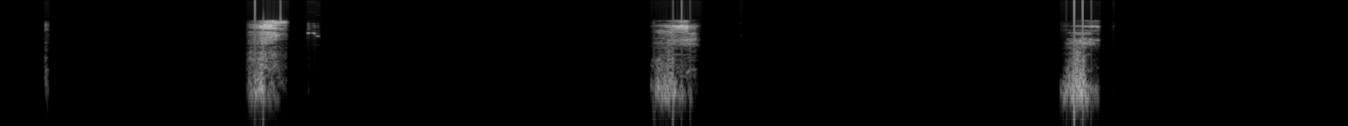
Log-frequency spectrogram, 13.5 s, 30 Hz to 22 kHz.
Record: {"exhalation_length": "13.5 s", "exhalation_amplitude": 8721, "exhalation_signal_mean_std_ratio": 0.19, "survey_phase": "beta (2021-08-13 to 2022-03-07)", "age": "18-44", "gender": "Male", "wearing_mask": "No", "symptom_cough_any": true, "symptom_runny_or_blocked_nose": true, "symptom_shortness_of_breath": true, "symptom_sore_throat": true, "symptom_fatigue": true, "symptom_fever_high_temperature": true, "symptom_headache": true, "symptom_onset": "3 days", "smoker_status": "Current smoker (e-cigarettes or vapes only)", "respiratory_condition_asthma": false, "respiratory_condition_other": false, "recruitment_source": "Test and Trace", "submission_delay": "2 days", "covid_test_result": "Positive", "covid_test_method": "LAMP"}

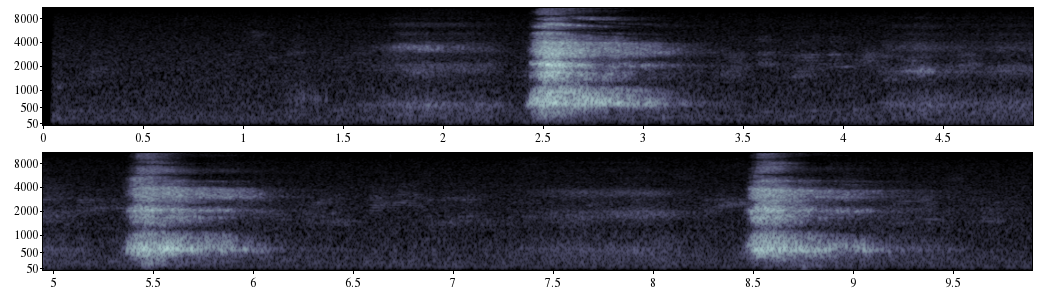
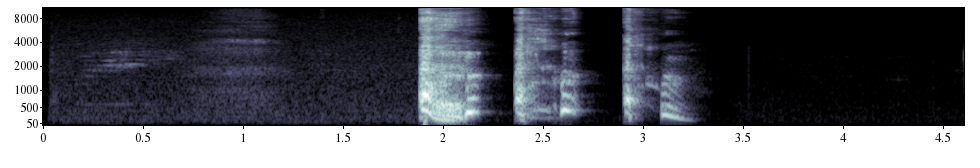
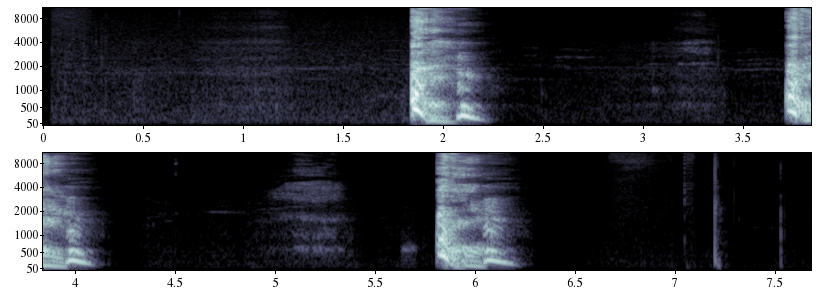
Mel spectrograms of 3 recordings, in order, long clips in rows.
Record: {"exhalation_length": "9.9 s", "exhalation_amplitude": 5283, "exhalation_signal_mean_std_ratio": 0.31, "cough_length": "4.6 s", "cough_amplitude": 32768, "cough_signal_mean_std_ratio": 0.23, "three_cough_length": "7.7 s", "three_cough_amplitude": 29658, "three_cough_signal_mean_std_ratio": 0.22, "survey_phase": "beta (2021-08-13 to 2022-03-07)", "age": "45-64", "gender": "Female", "wearing_mask": "No", "symptom_cough_any": true, "symptom_runny_or_blocked_nose": true, "symptom_sore_throat": true, "symptom_fatigue": true, "symptom_headache": true, "symptom_change_to_sense_of_smell_or_taste": true, "smoker_status": "Ex-smoker", "respiratory_condition_asthma": false, "respiratory_condition_other": false, "recruitment_source": "Test and Trace", "submission_delay": "3 days", "covid_test_result": "Positive", "covid_test_method": "RT-qPCR", "covid_ct_value": 17.8, "covid_ct_gene": "ORF1ab gene", "covid_ct_mean": 18.4, "covid_viral_load": "940000 copies/ml", "covid_viral_load_category": "Low viral load (10K-1M copies/ml)"}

